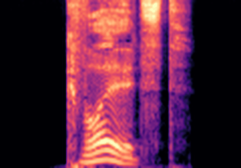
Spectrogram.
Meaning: second-person singular preterite of quellen
- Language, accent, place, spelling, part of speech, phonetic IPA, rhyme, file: German, Germany, Berlin, quollst, verb, [kvɔlst], -ɔlst, De-quollst.ogg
